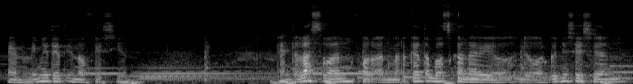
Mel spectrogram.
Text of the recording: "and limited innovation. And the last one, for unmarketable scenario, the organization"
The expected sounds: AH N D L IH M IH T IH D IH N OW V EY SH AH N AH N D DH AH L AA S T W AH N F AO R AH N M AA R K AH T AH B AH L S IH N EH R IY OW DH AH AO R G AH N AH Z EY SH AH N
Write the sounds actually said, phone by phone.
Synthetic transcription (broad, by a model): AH N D L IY M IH T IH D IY N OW F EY S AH N AH N D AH L AA S T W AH N F AO R AH N M AA R K AH T AH B AH L S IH N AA R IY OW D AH AO R G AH N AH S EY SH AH N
